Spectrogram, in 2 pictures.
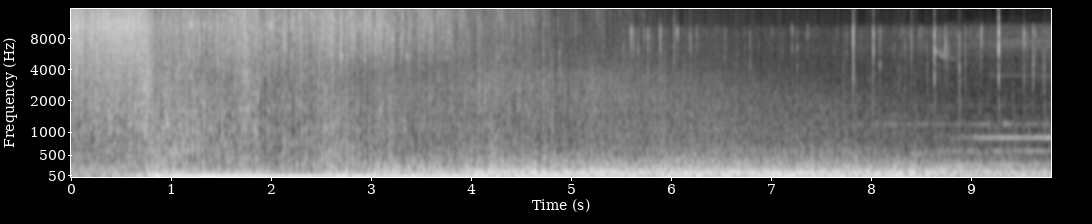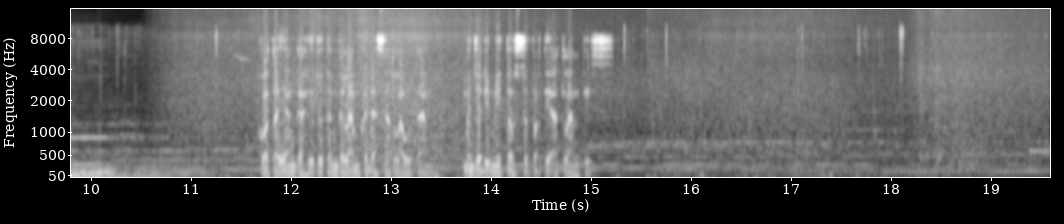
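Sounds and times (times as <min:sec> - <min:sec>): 
huge explosion destroying a city under artillery fire: 0:00.0 - 0:10.4
speech: 0:11.9 - 0:15.4.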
